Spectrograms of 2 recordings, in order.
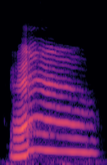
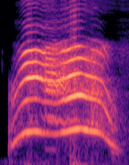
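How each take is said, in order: First: It is said a little louder. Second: It is yelled at full volume.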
